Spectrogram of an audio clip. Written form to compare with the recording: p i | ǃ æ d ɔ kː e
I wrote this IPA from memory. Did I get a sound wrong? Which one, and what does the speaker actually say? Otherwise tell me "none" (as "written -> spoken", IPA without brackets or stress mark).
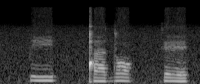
none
